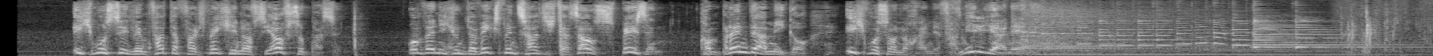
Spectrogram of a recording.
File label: Animation, GERMAN, MALE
